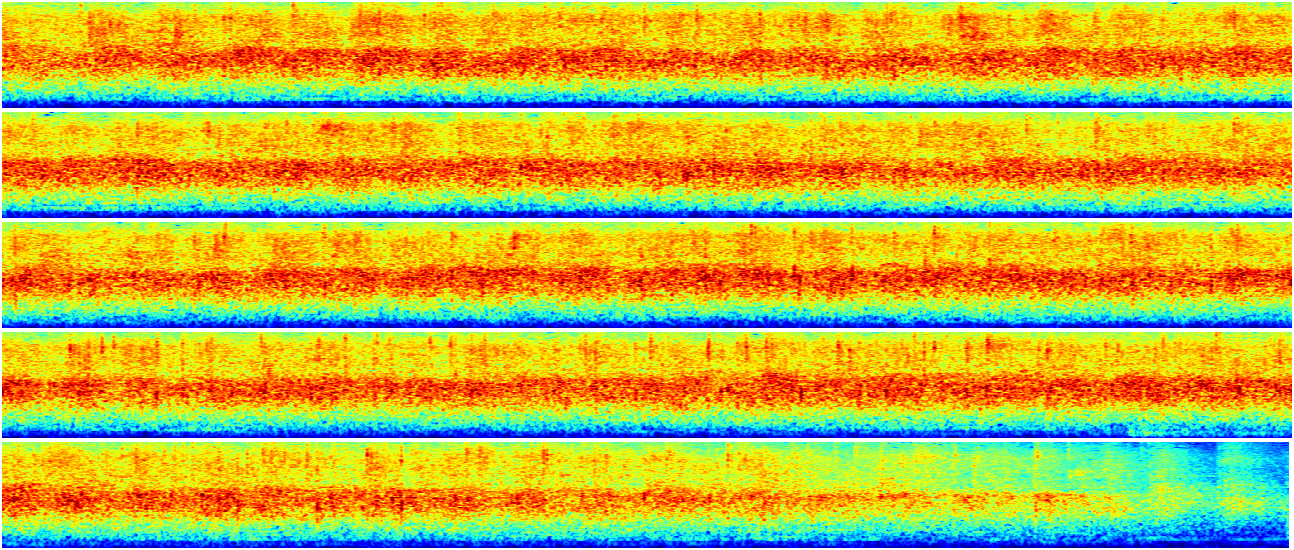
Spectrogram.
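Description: Audience applauding steadily, a long, even round of clapping.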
